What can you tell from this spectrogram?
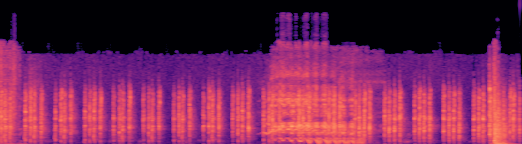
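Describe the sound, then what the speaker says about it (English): A horse whinnies and neighs in a long, loud, shaky call, with bursts of nearby rustling and scraping before and after. "right now, here's your horse"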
